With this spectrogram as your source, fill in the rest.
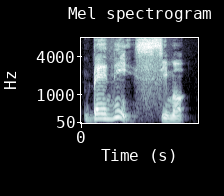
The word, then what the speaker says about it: benissimo: try to bounce on the sound so stop benissimo stop bear nice SEMA benefit okay so we've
